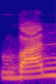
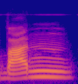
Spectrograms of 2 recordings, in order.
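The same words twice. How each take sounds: First: The final n sound is hidden and nasalized. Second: The final n sound is pronounced clearly. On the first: The speaker calls it wrong. "बन नहीं पढ़ना" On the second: The speaker calls it right. "ये बिल्कुल जाहिर है"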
